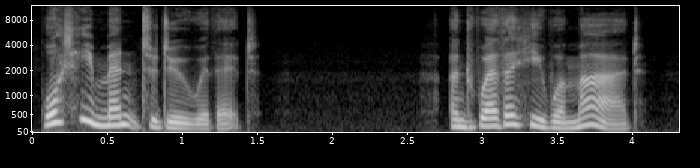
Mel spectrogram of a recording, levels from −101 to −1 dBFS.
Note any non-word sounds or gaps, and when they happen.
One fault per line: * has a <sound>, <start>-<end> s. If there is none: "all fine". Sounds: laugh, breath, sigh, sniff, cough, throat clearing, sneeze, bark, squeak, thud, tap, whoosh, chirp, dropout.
all fine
